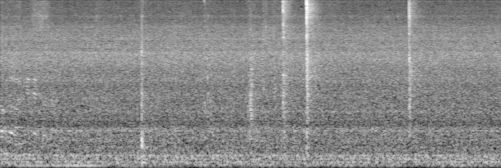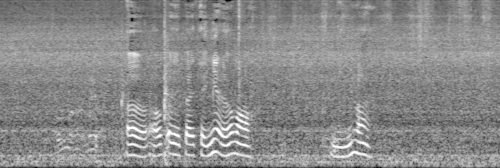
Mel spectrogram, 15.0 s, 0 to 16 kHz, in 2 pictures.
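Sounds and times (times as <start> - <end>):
shop background hum: 0.0 - 15.0
person speaking: 9.4 - 13.2.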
